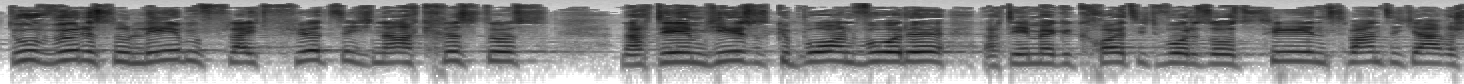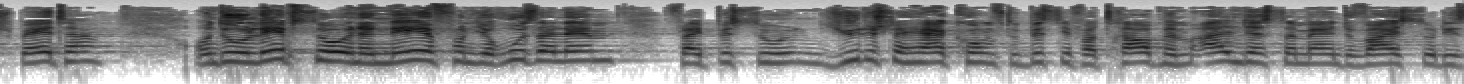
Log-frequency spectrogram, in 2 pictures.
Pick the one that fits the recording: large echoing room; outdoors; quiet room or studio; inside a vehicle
large echoing room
